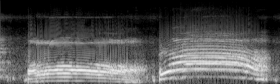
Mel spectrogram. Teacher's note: জিহ্বার আগার উল্টা পিঠ তার বরাবর উপরে তালুর সঙ্গে লাগাইয়া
